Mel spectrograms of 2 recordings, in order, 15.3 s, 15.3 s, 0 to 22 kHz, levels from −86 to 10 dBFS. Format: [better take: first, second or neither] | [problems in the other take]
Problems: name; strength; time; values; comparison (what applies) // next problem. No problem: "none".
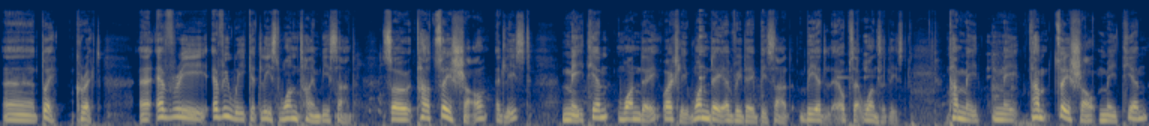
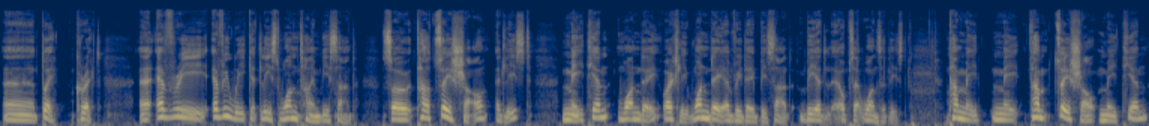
second | household noises; faint; from 4 s on; 20 dB below the speech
